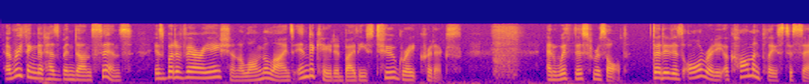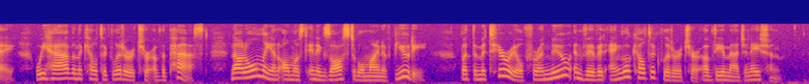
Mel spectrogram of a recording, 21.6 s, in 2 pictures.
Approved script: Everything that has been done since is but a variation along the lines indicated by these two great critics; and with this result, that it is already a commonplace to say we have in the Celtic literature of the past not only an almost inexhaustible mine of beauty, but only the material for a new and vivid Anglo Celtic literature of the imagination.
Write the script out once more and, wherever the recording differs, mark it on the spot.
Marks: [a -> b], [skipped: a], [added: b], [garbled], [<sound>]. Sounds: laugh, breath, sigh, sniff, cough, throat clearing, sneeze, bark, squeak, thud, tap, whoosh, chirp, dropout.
Everything that has been done since is but a variation along the lines indicated by these two great critics; [sniff] and with this result, that it is already a commonplace to say we have in the Celtic literature of the past not only an almost inexhaustible mine of beauty, but [skipped: only] the material for a new and vivid Anglo Celtic literature of the imagination.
